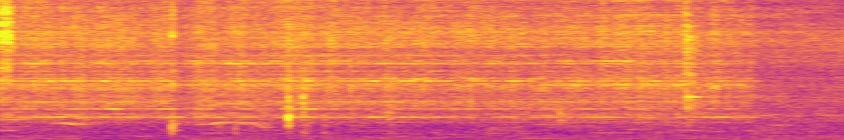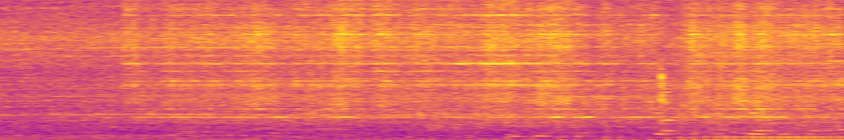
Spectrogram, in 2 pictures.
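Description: Steady background hiss with two light clicks of metal CVT parts being handled early on. About nine seconds in, a motorcycle engine starts running loud and steady.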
